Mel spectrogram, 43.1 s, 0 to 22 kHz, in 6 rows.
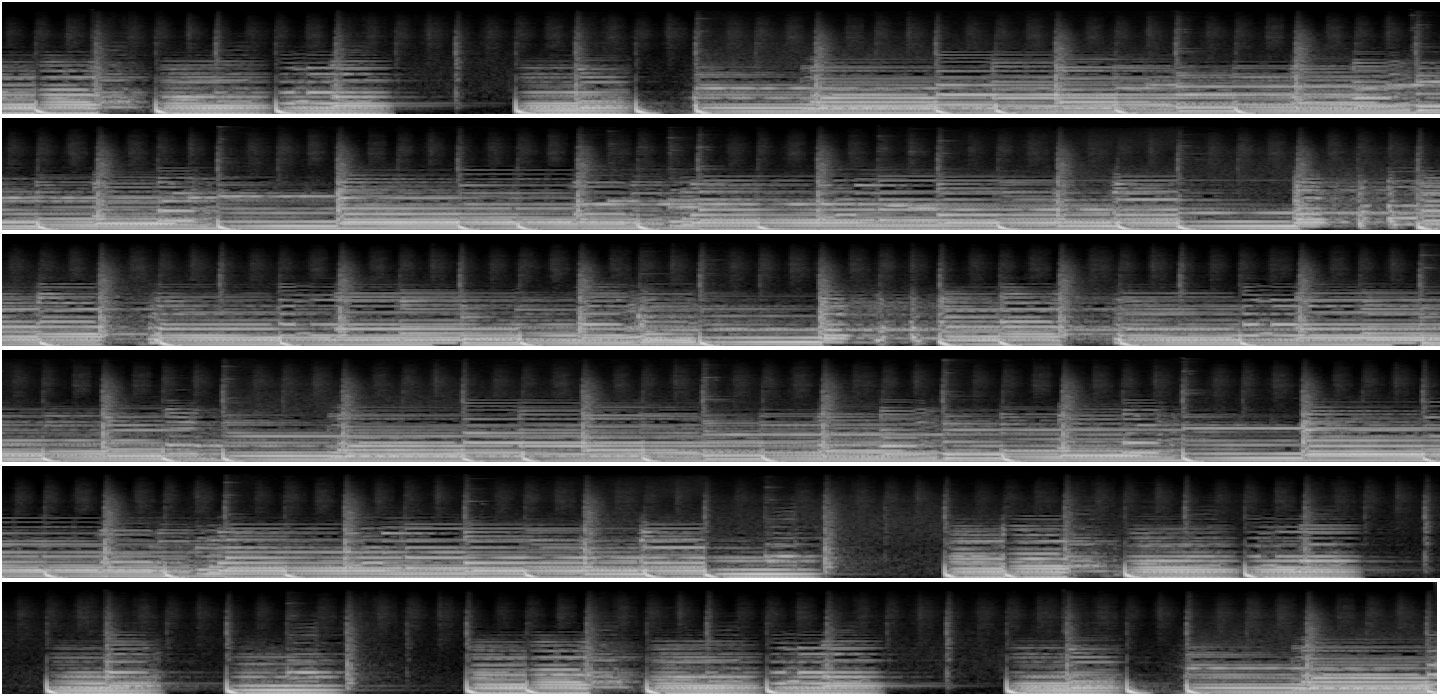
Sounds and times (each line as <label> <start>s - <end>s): bass 0.0s - 2.0s
beat 0.0s - 43.1s
guitar 0.0s - 43.1s
bass 2.6s - 13.7s
bass 14.3s - 32.9s
bass 33.5s - 35.6s
bass 36.2s - 37.7s
bass 38.3s - 40.4s
bass 41.0s - 43.1s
